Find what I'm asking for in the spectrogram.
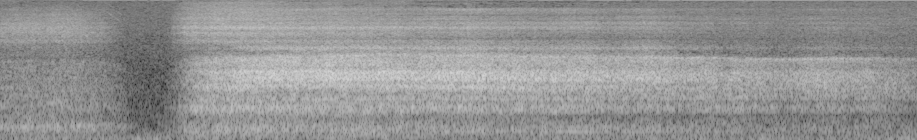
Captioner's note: exhaling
